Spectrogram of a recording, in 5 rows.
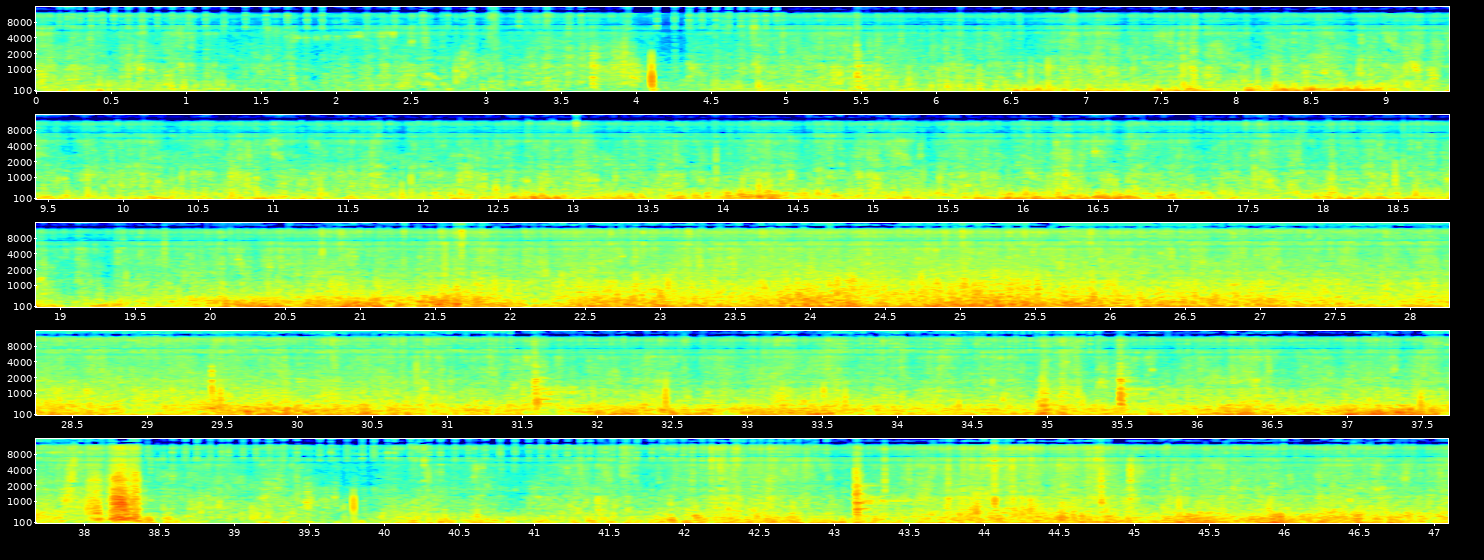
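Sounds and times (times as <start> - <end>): bike tyres rolling over ground: 0.0 - 47.0
wind buffeting microphone: 6.3 - 47.0.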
